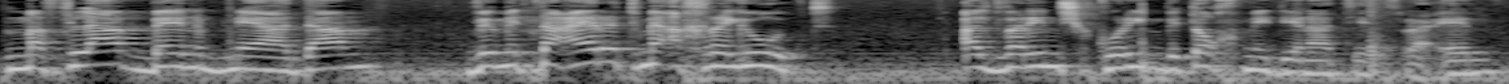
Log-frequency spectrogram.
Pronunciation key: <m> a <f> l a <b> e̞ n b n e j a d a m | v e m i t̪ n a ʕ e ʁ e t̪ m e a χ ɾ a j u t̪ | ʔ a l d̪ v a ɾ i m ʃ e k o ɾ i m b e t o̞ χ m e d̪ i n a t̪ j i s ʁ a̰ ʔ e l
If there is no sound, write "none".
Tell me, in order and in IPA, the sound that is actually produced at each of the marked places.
m, f, b

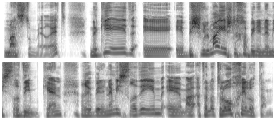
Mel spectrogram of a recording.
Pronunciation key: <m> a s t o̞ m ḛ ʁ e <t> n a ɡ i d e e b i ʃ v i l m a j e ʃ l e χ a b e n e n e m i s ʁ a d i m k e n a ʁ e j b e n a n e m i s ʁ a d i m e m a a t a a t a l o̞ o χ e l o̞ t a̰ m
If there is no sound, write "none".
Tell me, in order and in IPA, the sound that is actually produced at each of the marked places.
m, t

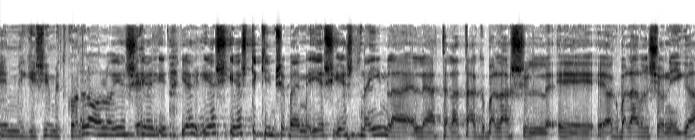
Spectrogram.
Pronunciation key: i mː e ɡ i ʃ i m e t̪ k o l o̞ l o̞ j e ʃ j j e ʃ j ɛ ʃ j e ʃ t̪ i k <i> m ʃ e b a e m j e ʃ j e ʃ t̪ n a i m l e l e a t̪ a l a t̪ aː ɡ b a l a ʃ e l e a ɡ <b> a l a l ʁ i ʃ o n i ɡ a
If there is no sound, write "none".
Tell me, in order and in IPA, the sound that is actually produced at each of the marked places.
i, b

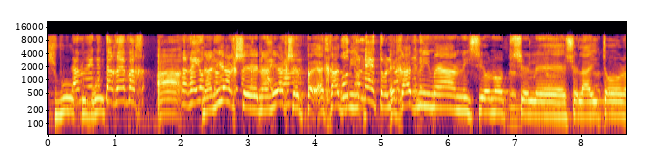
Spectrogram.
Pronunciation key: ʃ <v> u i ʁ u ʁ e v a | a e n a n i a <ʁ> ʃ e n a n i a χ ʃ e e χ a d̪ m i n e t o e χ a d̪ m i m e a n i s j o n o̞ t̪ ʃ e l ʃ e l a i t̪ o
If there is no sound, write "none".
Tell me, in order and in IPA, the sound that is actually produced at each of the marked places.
v, χ

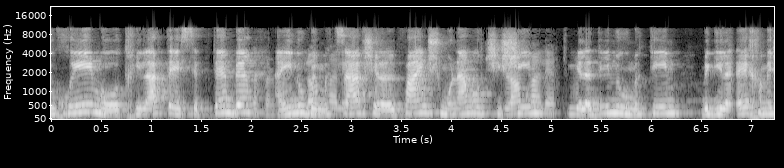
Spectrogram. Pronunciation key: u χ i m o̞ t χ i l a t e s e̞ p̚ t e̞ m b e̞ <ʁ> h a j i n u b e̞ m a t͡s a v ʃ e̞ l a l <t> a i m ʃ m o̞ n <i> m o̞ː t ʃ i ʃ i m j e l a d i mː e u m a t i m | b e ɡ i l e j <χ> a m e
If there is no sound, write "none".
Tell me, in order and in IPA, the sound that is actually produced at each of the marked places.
ʁ, p, a, χ

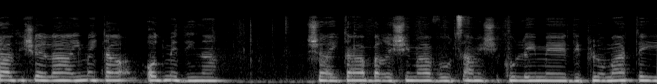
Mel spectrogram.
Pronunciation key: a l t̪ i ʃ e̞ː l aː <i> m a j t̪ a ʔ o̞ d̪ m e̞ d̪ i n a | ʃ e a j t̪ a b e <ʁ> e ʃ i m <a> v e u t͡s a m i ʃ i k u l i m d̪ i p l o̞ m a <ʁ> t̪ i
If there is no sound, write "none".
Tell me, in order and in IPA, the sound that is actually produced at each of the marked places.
i, ʁ, a, none

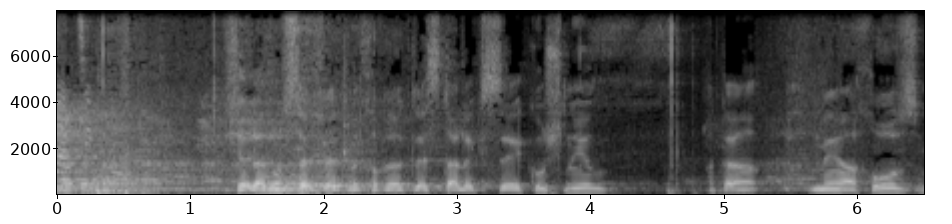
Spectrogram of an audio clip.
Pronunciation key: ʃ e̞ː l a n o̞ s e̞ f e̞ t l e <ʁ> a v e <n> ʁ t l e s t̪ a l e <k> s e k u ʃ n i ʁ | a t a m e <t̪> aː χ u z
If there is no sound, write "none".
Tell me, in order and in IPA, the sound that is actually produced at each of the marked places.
χ, none, k, none

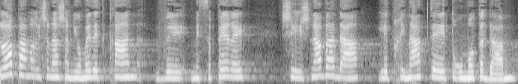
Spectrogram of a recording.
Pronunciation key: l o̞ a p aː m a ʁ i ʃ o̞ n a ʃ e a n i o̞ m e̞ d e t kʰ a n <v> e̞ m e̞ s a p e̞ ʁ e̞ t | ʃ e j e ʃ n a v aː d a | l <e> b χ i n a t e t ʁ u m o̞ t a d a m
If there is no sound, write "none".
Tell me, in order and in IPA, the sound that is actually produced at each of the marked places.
v, e

